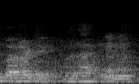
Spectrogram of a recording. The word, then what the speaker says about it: Barhate: Right pronunciation is Barhate.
